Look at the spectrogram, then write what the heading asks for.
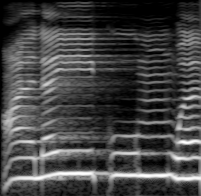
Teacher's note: Kum ada hukum izhar syafawi karena mim sukun menghadapi huruf selain mim dan ba, yaitu huruf waw, maka mim sukun dibunyikan dengan jelas.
